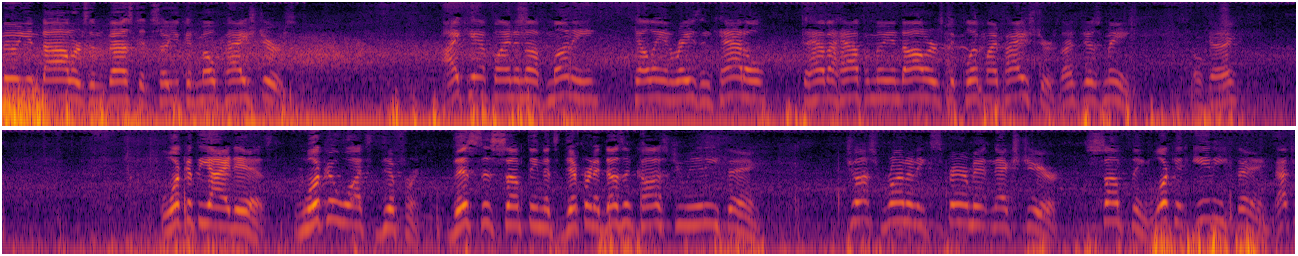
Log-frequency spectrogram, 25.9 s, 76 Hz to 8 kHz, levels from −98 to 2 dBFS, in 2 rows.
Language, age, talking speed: English, 50-69, 140 wpm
